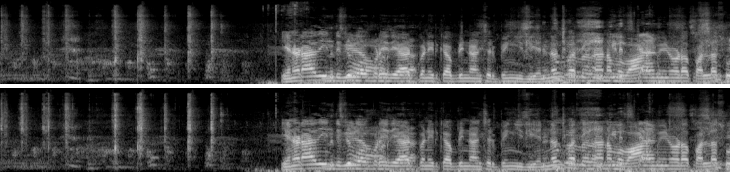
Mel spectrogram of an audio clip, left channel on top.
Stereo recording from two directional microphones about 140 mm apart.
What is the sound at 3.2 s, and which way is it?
Speech, 55° left (ahead or behind).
